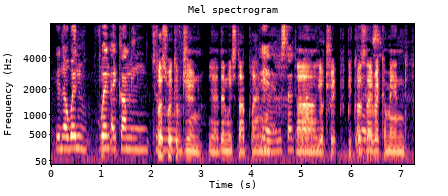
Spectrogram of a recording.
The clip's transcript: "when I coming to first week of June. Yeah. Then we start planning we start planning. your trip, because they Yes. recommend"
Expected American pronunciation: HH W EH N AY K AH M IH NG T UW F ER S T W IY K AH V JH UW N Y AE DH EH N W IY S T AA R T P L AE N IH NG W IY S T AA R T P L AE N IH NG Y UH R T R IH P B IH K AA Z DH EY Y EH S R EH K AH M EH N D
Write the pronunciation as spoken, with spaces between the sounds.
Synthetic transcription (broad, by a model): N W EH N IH K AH M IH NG T UW F ER S T W IY K AH V JH UW N Y AE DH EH N W IY S T AA R T P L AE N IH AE W IY S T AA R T Y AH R T R IH P B IH K AA Z DH EY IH R EH K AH M EH N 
